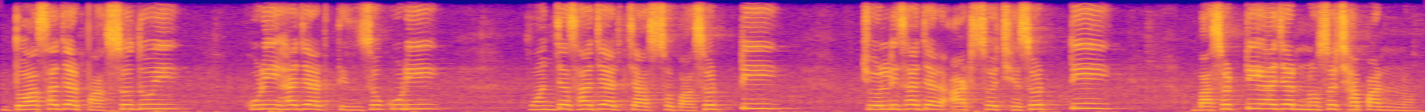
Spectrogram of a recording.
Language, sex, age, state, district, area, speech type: Bengali, female, 45-60, West Bengal, Bankura, urban, spontaneous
